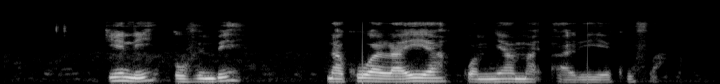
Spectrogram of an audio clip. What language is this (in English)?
Swahili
